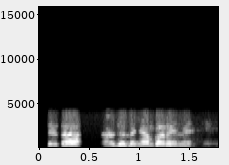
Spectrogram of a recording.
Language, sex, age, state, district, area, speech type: Malayalam, male, 18-30, Kerala, Kollam, rural, conversation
